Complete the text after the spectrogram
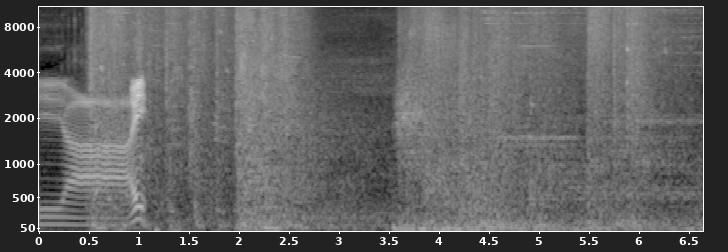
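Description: Game spells crackle and burst.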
